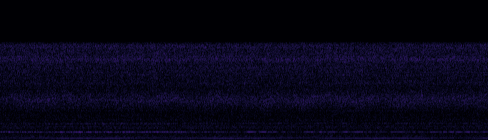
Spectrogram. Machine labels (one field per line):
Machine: pump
